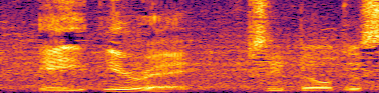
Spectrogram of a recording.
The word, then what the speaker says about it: Ehire: I think I got a little too much H in there. Say it again. It should be Ehire.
